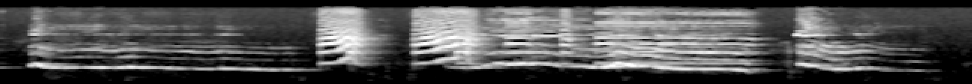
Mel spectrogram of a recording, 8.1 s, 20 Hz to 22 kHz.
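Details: A 5-month-old female Dalmatian howling with her squeaky bunny toy, in long, wavering tones broken by sharper, rising yelps.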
